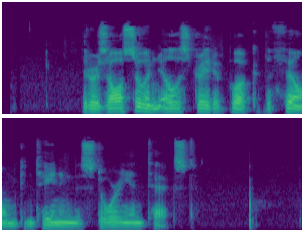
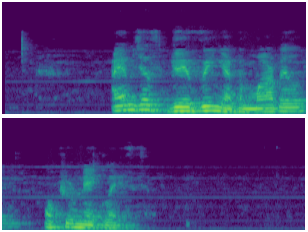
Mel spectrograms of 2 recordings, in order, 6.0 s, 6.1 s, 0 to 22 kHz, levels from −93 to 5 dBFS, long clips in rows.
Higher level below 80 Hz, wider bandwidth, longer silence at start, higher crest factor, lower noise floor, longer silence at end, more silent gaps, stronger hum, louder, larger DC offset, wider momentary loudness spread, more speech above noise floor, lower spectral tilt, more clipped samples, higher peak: second, -68 dBFS vs -52 dBFS; first, 10.5 kHz vs 7.8 kHz; second, 0.8 s vs 1.1 s; about the same, 20 dB vs 18 dB; about the same, -69 dBFS vs -67 dBFS; second, 1.1 s vs 1.7 s; neither; neither; second, -30 LUFS vs -21 LUFS; neither; first, 17 LU vs 13 LU; second, 40 dB vs 46 dB; second, -4.5 dB/octave vs -9 dB/octave; neither; second, -10 dBFS vs -4 dBFS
